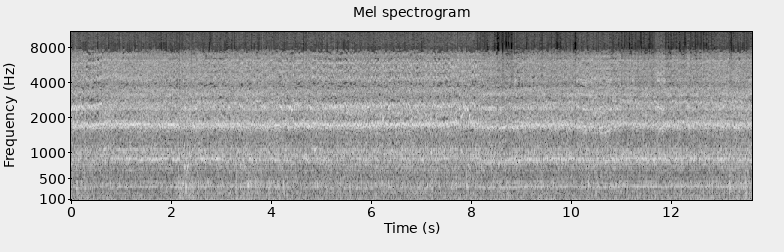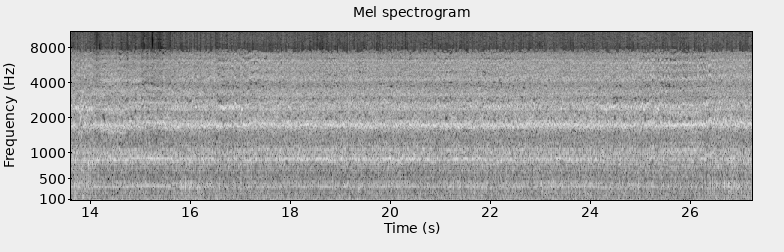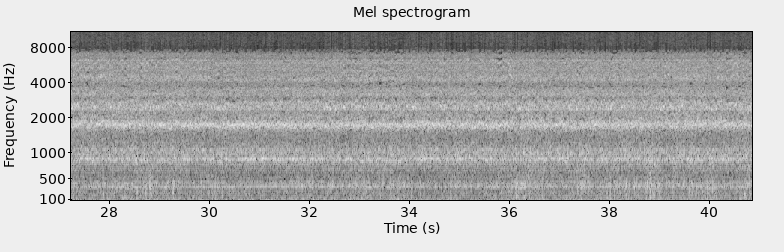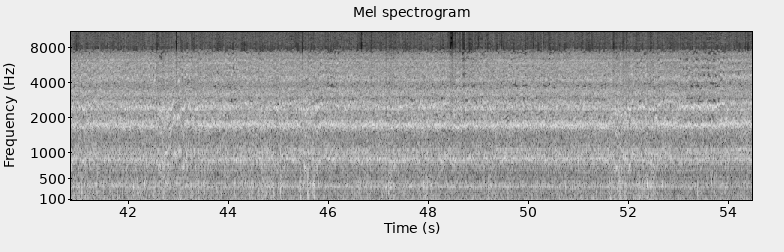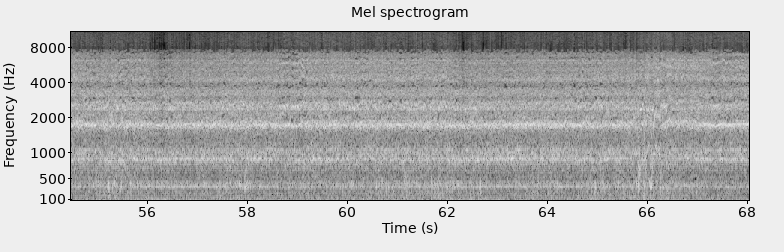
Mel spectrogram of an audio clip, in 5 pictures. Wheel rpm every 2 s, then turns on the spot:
230, 230, 220, 210, 220, 220, 230, 220, 220, 230, 230, 230, 210, 230, 230, 230, 230, 230, 230, 230, 240, 230, 230, 240, 230, 230, 230, 230, 230, 230, 230, 230, 240, 240.
none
